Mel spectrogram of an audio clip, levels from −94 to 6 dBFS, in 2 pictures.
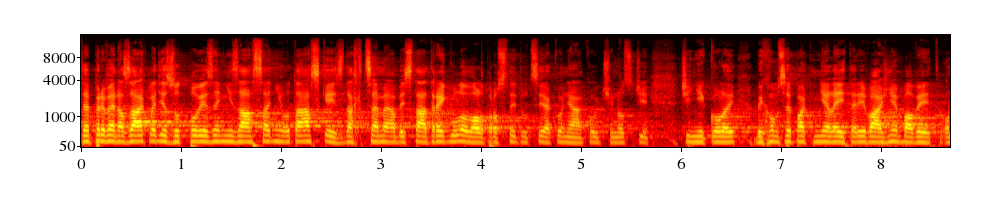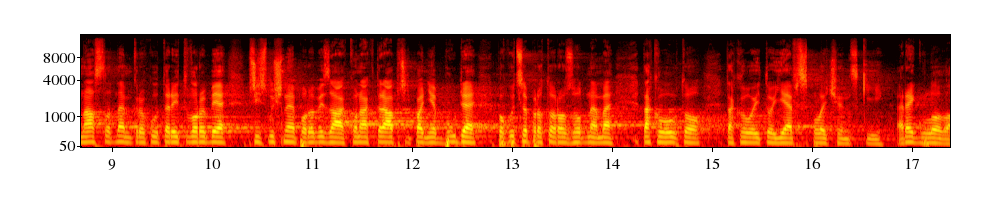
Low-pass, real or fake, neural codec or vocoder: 14.4 kHz; real; none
